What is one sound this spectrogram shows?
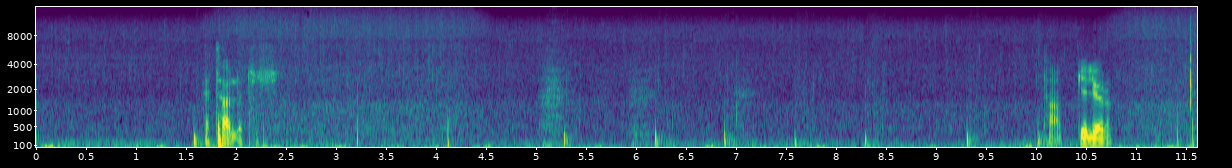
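Rain falls steadily outside.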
